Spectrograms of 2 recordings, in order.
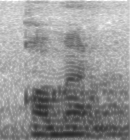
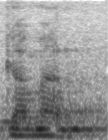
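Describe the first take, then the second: First: It begins with a deep Q sound, standard Arabic. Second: It begins with a hard G, Saudi style.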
